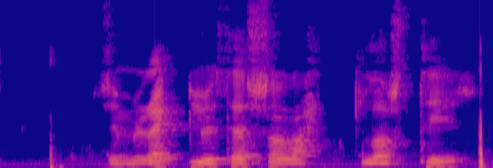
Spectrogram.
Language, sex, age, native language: Icelandic, male, 10, Icelandic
